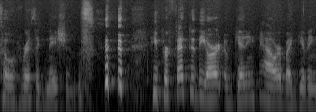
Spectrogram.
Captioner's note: laughs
